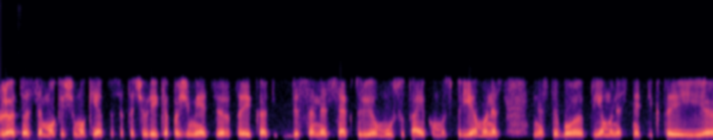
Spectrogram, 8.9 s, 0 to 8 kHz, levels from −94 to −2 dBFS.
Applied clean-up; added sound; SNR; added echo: none; none; none; none.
